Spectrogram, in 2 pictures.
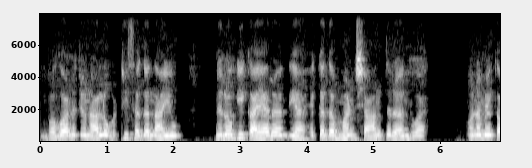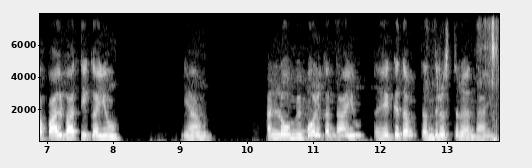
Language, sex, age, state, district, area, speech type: Sindhi, female, 60+, Gujarat, Kutch, urban, spontaneous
